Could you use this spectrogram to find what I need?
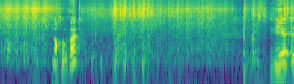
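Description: Packing material crackles.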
